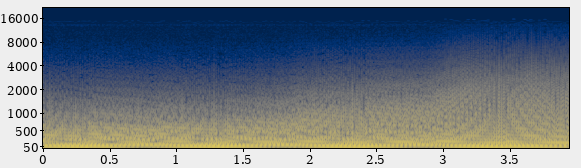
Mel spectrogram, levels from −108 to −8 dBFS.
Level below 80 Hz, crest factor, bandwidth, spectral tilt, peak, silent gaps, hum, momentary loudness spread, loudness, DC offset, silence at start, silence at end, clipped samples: -30 dBFS; 12 dB; 4.2 kHz; -11 dB/octave; -14 dBFS; none; none; 1 LU; -28 LUFS; under 0.1%; 0 s; 0 s; under 0.1%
